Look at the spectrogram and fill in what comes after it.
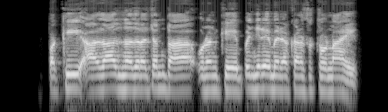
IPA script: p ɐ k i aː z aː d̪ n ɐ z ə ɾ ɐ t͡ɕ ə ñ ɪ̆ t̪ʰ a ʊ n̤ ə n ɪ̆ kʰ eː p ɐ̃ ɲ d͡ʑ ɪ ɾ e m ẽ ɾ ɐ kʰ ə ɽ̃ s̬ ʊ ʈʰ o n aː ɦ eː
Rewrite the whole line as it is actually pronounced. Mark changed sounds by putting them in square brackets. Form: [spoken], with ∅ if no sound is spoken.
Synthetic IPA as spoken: p ɐ k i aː z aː d̪ n ɐ z ə ɾ ɐ t͡ɕ ə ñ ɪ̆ t̪ʰ a ʊ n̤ ə n ɪ̆ kʰ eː p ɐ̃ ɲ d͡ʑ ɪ ɾ e m ẽ ɾ ɐ kʰ ə ɽ̃ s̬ ʊ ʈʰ o n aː ɦ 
